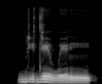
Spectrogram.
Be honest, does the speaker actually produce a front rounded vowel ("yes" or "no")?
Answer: no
